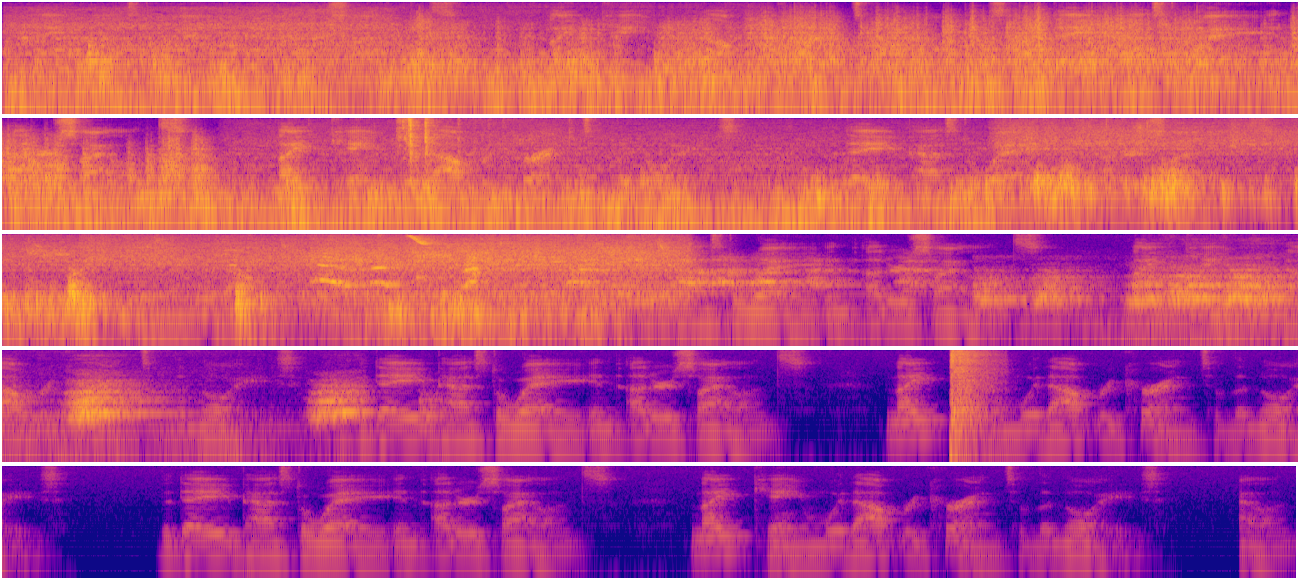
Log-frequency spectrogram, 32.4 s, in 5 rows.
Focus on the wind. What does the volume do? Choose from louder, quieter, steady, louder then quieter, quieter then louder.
steady.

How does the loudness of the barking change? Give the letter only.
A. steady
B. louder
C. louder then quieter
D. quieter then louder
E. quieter
D.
